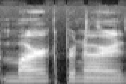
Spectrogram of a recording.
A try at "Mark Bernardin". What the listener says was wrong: You're missing the last syllable of his last name, though. It's Mark Bernardin. Mark Bernard is a two first name, though.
